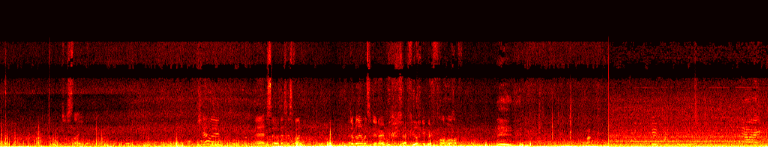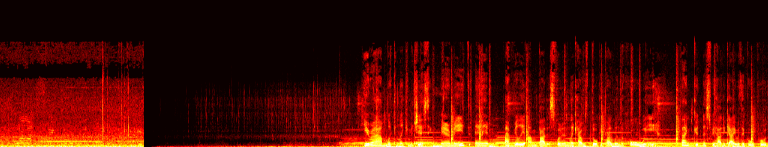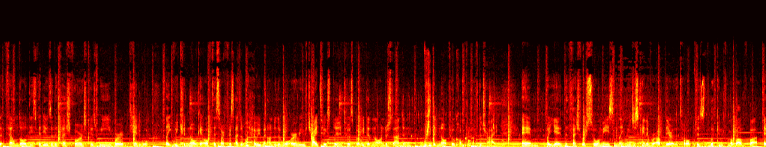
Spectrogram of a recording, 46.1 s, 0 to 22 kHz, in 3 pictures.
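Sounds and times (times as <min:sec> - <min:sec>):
wind buffeting microphone: 0:00.0 - 0:18.2, 0:20.8 - 0:46.0
motorboat engine rumble: 0:00.0 - 0:46.0.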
